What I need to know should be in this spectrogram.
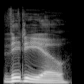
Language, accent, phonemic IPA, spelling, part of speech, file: English, US, /ˈvɪd.i.oʊ/, video, noun / verb, En-us-video.ogg
- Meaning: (noun) Transient visual content or media, processed with technology, especially electronic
